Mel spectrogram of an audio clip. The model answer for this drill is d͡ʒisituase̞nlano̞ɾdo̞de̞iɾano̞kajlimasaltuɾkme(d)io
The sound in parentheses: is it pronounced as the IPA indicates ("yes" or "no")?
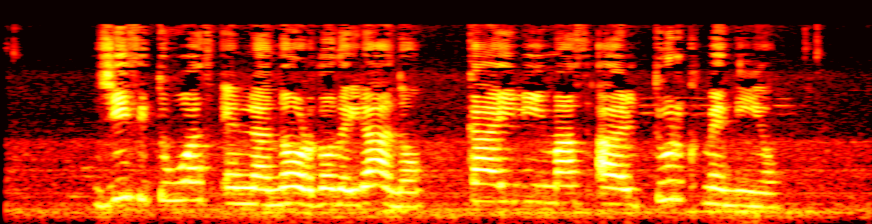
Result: no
